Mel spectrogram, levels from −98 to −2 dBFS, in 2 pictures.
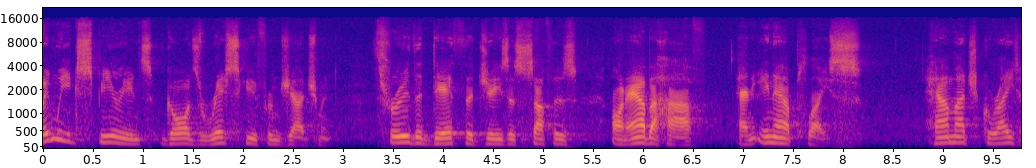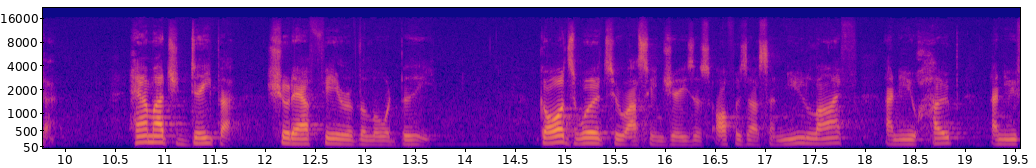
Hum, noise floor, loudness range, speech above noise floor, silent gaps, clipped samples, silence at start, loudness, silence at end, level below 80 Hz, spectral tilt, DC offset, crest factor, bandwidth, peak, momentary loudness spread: none; -67 dBFS; 4 LU; 30 dB; none; under 0.1%; 0 s; -37 LUFS; 0 s; under -90 dBFS; -2.5 dB/octave; under 0.1%; 22 dB; 16.5 kHz; -16 dBFS; 15 LU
